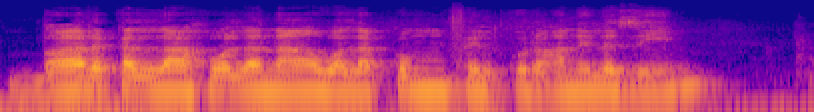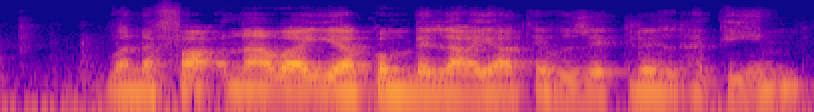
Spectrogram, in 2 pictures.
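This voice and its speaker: A man's voice: on the high side, fairly even intonation, rapid-fire, mellow. A man giving a formal religious recitation of a closing prayer.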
